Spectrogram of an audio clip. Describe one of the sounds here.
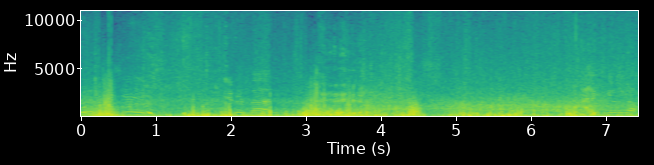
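Water laps against rocks.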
